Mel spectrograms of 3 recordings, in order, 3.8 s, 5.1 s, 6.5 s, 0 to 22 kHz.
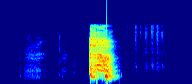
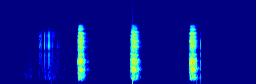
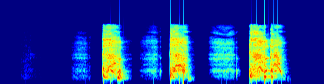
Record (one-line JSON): {"cough_length": "3.8 s", "cough_amplitude": 29911, "cough_signal_mean_std_ratio": 0.28, "exhalation_length": "5.1 s", "exhalation_amplitude": 9950, "exhalation_signal_mean_std_ratio": 0.22, "three_cough_length": "6.5 s", "three_cough_amplitude": 30673, "three_cough_signal_mean_std_ratio": 0.39, "survey_phase": "beta (2021-08-13 to 2022-03-07)", "age": "45-64", "gender": "Male", "wearing_mask": "No", "symptom_none": true, "smoker_status": "Ex-smoker", "respiratory_condition_asthma": false, "respiratory_condition_other": false, "recruitment_source": "REACT", "submission_delay": "1 day", "covid_test_result": "Negative", "covid_test_method": "RT-qPCR"}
